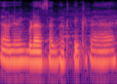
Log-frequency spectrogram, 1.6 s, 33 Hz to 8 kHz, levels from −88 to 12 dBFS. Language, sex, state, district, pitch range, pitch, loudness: Hindi, male, Bihar, Darbhanga, 140-150 Hz, 145 Hz, -18 LUFS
